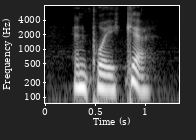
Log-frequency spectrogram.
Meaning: a boy (young male)
- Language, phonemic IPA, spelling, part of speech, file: Swedish, /²pɔjkɛ/, pojke, noun, Sv-pojke.ogg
